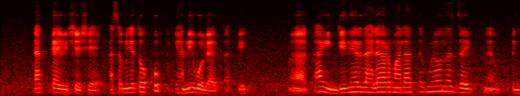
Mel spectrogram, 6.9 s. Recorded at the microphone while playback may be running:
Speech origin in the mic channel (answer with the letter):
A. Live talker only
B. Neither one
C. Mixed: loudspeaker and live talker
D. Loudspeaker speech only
D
